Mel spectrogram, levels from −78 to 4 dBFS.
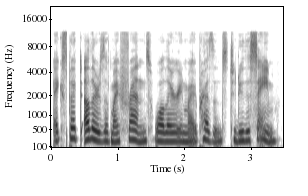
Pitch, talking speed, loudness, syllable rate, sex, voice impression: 220 Hz, 275 wpm, -19 LUFS, 6.7 syllables/s, female, very feminine, slightly young, slightly adult-like, very thin, relaxed, weak, slightly bright, soft, slightly muffled, fluent, raspy, very cute, intellectual, slightly refreshing, sincere, very calm, very friendly, very reassuring, very unique, elegant, wild, very sweet, slightly lively, very kind, slightly intense, modest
